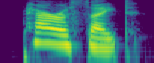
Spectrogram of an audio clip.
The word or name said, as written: parasite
